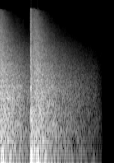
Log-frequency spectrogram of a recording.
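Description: Two handgun shots, one at the start and one about half a second later, each followed by a long echoing tail that fades away.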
